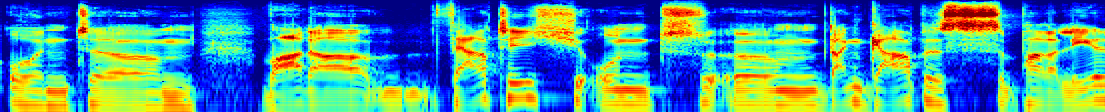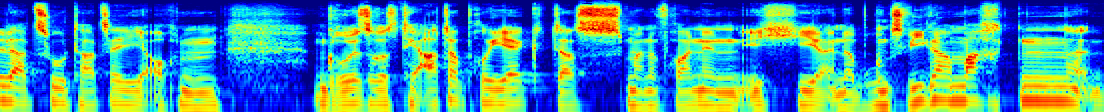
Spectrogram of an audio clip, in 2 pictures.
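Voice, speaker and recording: A man's voice: lowish voice, moderate pace. A man from Germany, a guest in a radio studio interview, speaking hesitantly with many ums and a wry tone. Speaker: guest, writer and musician.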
